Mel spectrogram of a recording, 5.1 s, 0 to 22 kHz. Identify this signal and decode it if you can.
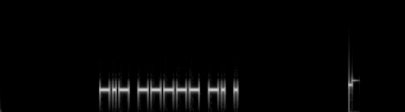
Morse code, heard as a keyed tone, about 29 wpm, 700 Hz. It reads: K0NE
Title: USA Call Signs - 4 Characters - 4x Character Spacing - 30wpm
